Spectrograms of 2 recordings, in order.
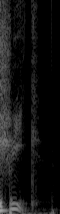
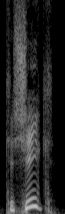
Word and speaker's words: Kashyyyk: Kashik. – Kashik.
